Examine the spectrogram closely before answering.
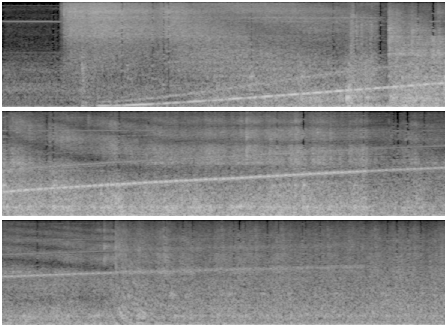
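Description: A subway train's traction motors whine, rising in pitch as the train speeds up.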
